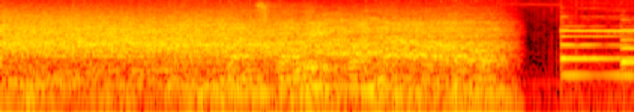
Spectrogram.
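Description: Television commercial soundtrack: music over a dense, noisy bed of sound, which cuts out briefly near the end. Held notes of the next ad's music then begin.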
